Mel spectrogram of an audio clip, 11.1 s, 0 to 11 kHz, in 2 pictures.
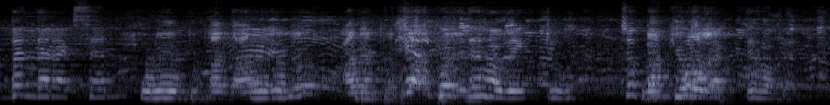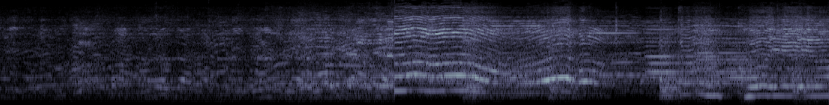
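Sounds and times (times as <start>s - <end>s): murmur of chatter: 0.0s - 11.0s.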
